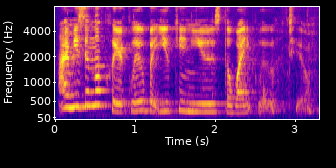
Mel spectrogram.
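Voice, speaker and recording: A woman's voice: fairly high pitch, very animated, normal speed. A woman hosting a children's story time, reading aloud and talking directly to young listeners with questions and prompts. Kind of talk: animated read-aloud and chat to young children.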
